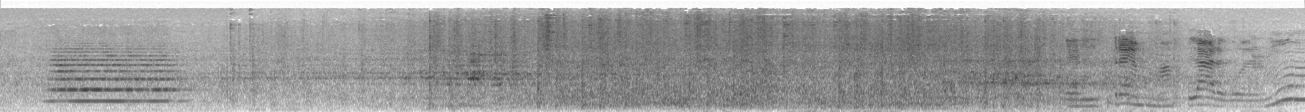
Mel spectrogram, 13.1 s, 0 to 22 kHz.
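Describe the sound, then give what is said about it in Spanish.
A long freight train in Mauritania, 200 wagons hauled by four locomotives, blares a sustained horn, then rumbles and clatters steadily along; a voice begins talking near the end. “Se encuentra en Mauritania, África. Tiene 200 vagones y es arrastrado por 4 locomotoras.”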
